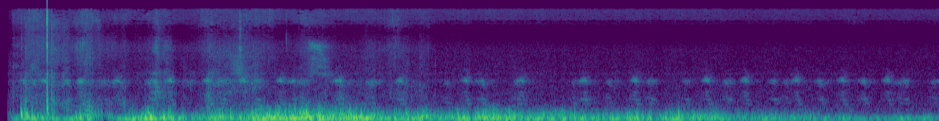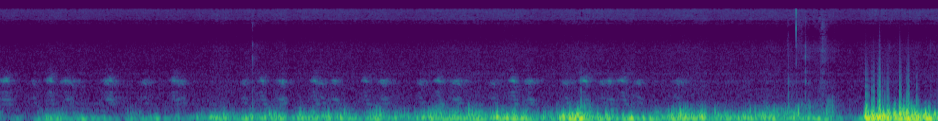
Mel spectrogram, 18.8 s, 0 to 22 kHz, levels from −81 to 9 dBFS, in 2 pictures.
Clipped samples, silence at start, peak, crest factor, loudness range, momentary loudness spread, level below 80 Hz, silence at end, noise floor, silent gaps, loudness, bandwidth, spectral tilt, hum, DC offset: 0.3%; 0.1 s; 0 dBFS; 18 dB; 16 LU; 22 LU; -20 dBFS; 0 s; -41 dBFS; none; -20 LUFS; 17 kHz; -7.5 dB/octave; none; under 0.1%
